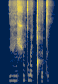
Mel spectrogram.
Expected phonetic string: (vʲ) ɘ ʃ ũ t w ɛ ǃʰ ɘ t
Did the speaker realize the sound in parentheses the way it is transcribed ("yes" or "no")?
yes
